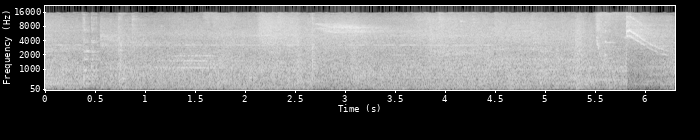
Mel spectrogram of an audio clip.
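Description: Steady factory machinery noise, a dense clatter and hiss with a few short high metallic squeals, as industrial robot arms and presses work stainless steel cup tubes. A falling squeal comes near the end.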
